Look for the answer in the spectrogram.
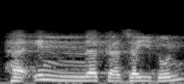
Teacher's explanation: معناه أإنك زيد، فأبدلت الهمزة هاء، أإنك زيد فإنك زيد، وإنما هو خلل في النطق لقرب المخرج أيضا، فهذه جميعها من حروف الحلق، همز فهاء ثم عين حاء مهملتان ثم غين خاء، هي جميعها من حروف الحلق، فيقع هذا الخلط الذي يقال له الإبدال.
